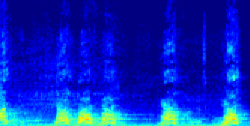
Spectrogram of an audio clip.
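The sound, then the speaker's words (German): Livestock guardian dogs that protect sheep from wolves bark in short, tonal bursts, a quick cluster of three followed by two spaced barks, loud over a low steady background rumble. “In einem Monat ist das irgendwo an unsere zurzeit zwölf Herdenschutzhunde und Wachhunde verfüttert.”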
